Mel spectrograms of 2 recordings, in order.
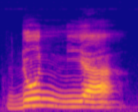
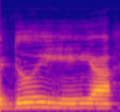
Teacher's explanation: Mesti baca nun tu dengan terang nyata dan tanpa dengung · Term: izhar mutlak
